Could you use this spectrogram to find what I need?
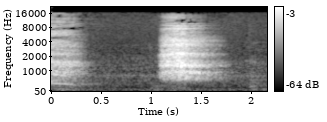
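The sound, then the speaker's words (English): An audience takes a deep breath together: a soft airy inhale, a pause, then a fuller rush of breath, all faint. “We got something to praise God for because we just took a breath and God gave us that breath to fill our lungs with.”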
